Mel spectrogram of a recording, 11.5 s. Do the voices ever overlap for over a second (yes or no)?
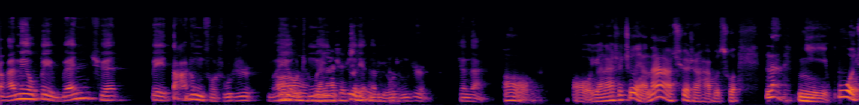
yes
